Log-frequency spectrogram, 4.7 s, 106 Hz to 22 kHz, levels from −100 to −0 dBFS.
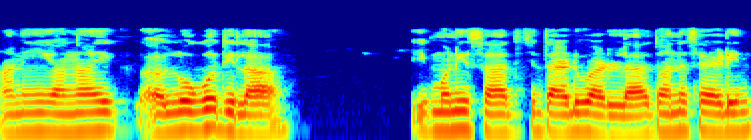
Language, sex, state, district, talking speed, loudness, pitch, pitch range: Konkani, male, Goa, North and South Goa, 190 wpm, -16 LUFS, 150 Hz, 145-155 Hz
